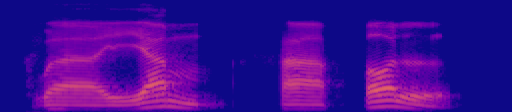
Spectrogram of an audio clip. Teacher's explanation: mim sukun bertemu dengan huruf kha, bacaan idhar safawi, dibaca jelas.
